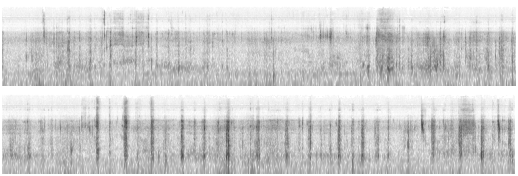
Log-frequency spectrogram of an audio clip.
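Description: Close-miked eating sounds: wet chewing and lip smacks as a person eats spicy shrimp and rice by hand, with fingers picking at the food on the plate. Many short sharp clicks and smacks come more densely in the second half.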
